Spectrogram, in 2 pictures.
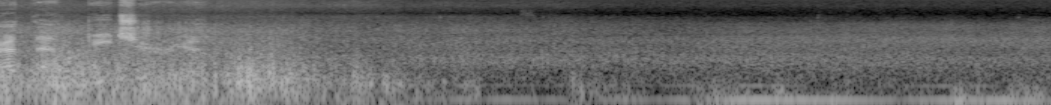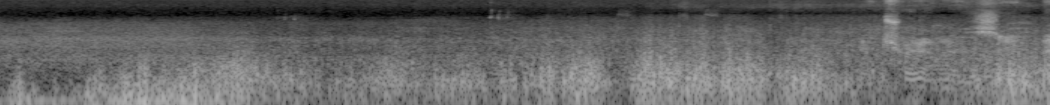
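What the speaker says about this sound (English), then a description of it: "the wind is really ripping up here" Gusty wind rips across Summer Lake in Oregon, loud rumbling bursts buffeting the microphone that rise and fall, with a quieter lull in the middle and faint speech beneath.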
